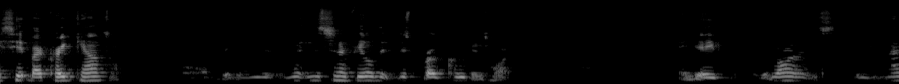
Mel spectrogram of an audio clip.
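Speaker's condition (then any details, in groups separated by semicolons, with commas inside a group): Cerebral palsy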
